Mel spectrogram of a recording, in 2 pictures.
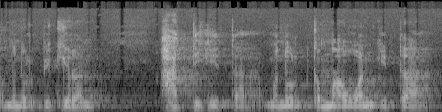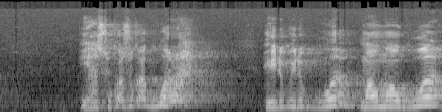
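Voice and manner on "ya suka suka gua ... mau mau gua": pitched-up, self-willed retort; acted defiance. Preacher mimicking people who go their own way, defiant. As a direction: insist it's your own life, voice raised in pitch.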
